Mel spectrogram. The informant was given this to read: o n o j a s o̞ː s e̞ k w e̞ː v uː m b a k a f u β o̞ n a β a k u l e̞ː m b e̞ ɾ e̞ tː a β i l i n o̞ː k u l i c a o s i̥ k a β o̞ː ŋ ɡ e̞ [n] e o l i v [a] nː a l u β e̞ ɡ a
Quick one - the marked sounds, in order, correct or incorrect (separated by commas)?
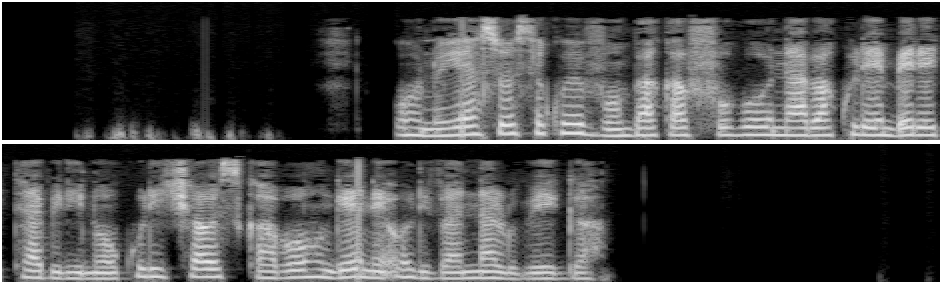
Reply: correct, correct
